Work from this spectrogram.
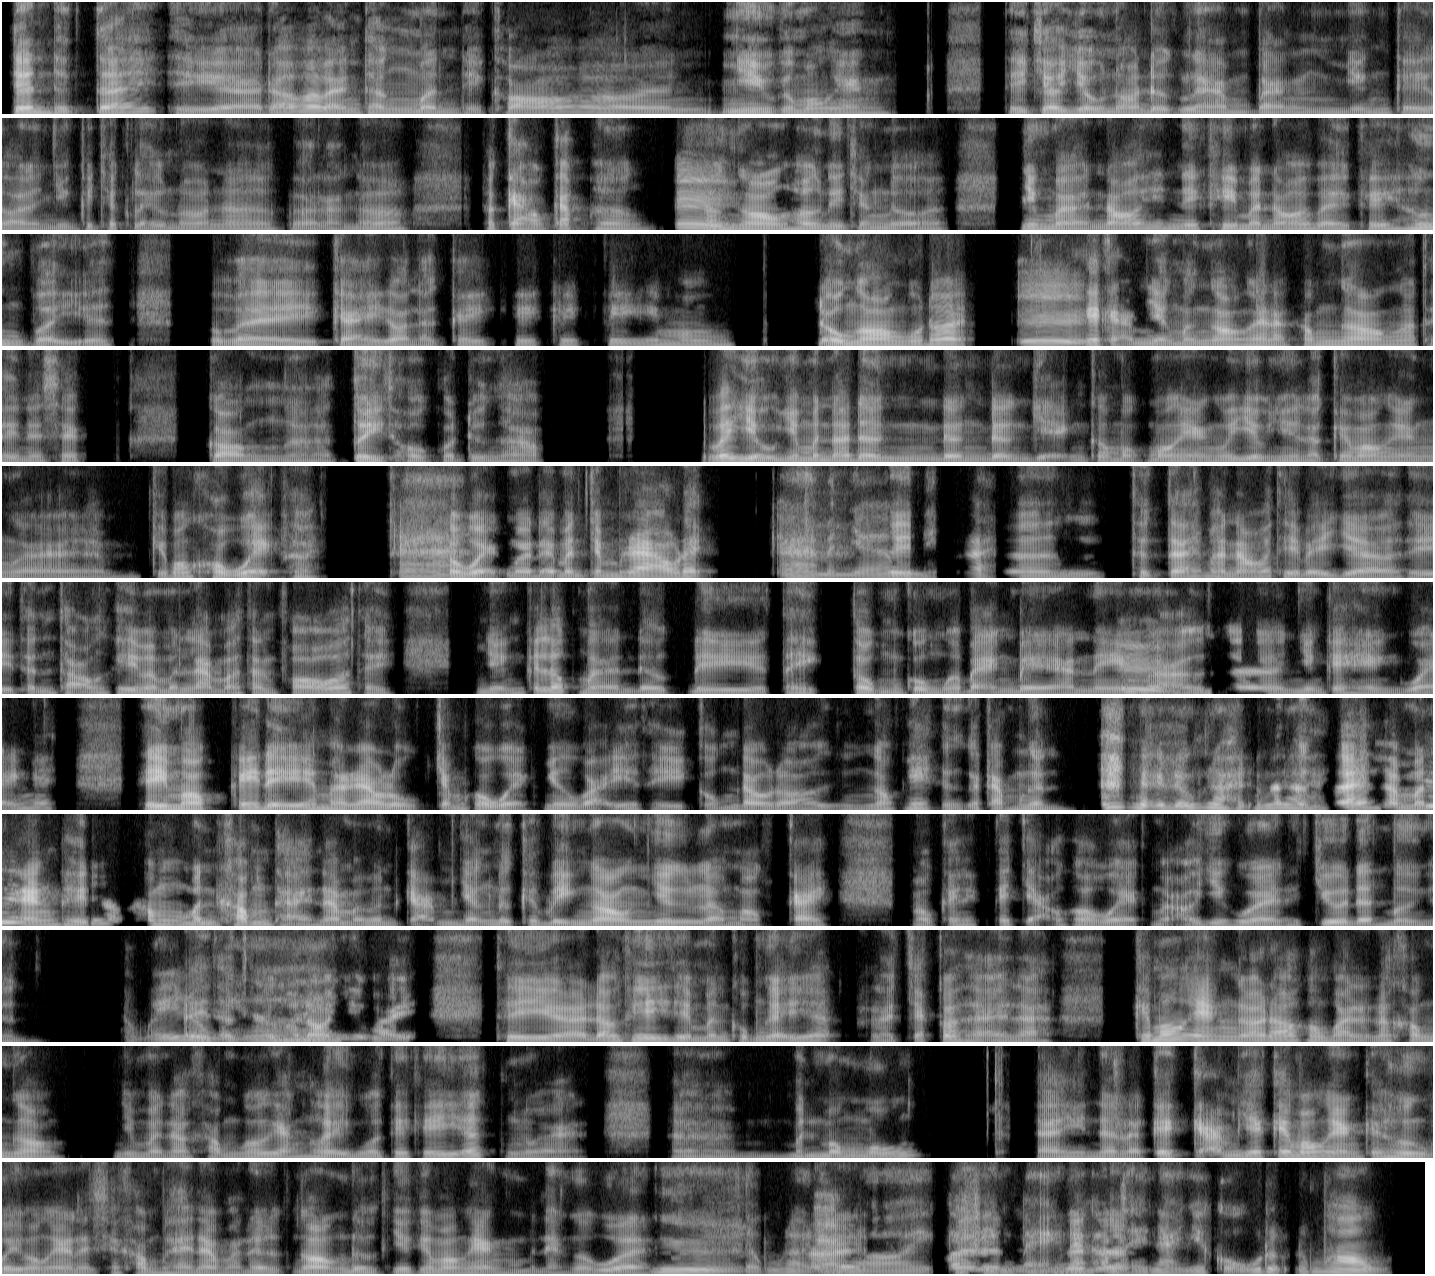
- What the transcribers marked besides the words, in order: tapping; laugh; laughing while speaking: "Đúng rồi, đúng rồi"; laugh
- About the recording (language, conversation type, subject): Vietnamese, podcast, Món ăn quê hương nào gắn liền với ký ức của bạn?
